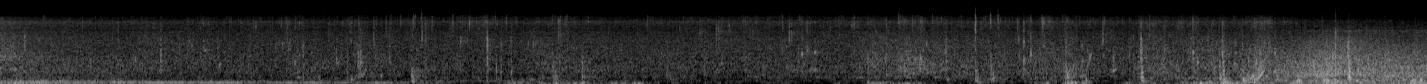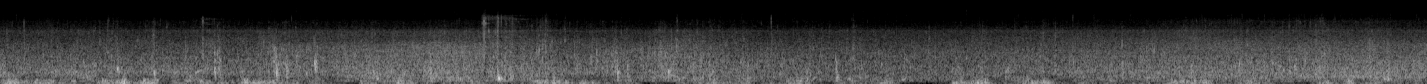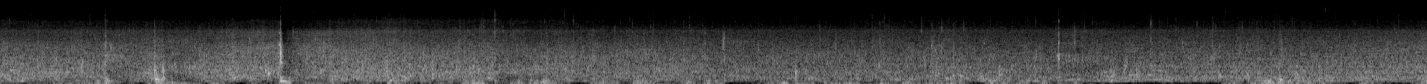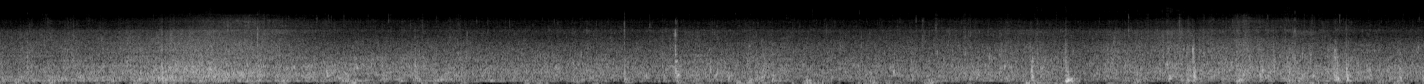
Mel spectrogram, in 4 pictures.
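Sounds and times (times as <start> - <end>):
low steady hum: 0.0 - 5.4
river water rushing: 0.0 - 57.0.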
